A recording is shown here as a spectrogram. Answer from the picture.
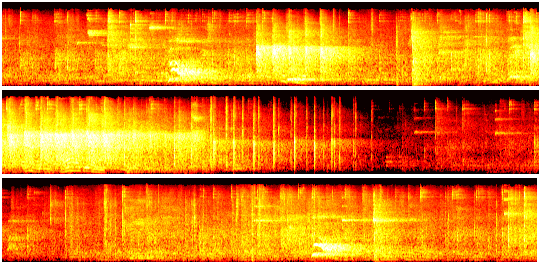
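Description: Table tennis ball clicking sharply off rackets and the table during doubles rallies, with voices in the hall and a few loud shouts from the players.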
